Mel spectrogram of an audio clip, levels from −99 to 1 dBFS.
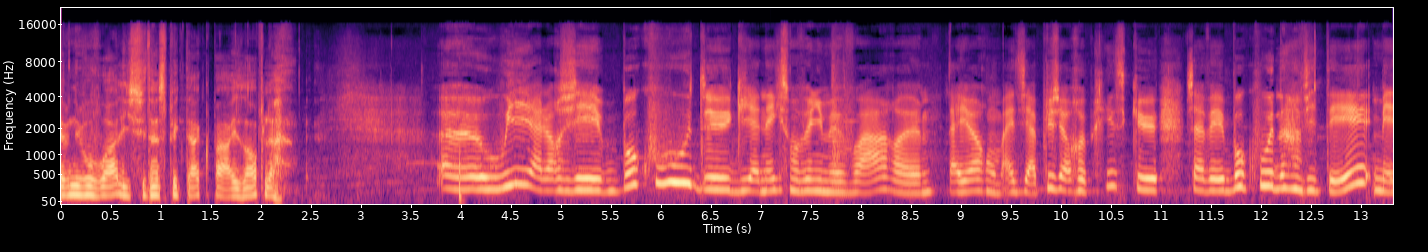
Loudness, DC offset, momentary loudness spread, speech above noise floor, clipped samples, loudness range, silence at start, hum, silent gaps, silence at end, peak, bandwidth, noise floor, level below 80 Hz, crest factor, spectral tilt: -13 LUFS; under 0.1%; 9 LU; 26 dB; under 0.1%; 4 LU; 0 s; none; none; 0 s; 0 dBFS; 16.5 kHz; -39 dBFS; -48 dBFS; 14 dB; -4.5 dB/octave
